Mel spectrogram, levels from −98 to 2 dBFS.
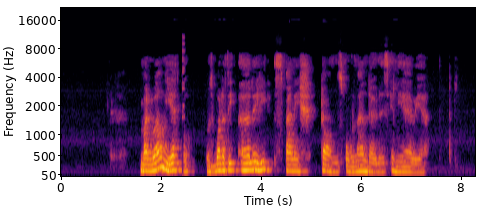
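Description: At about 2.41 to 2.47 s the speech is interrupted by a short blip, which is damaged data in the compressed stream. A stretch of corrupted bytes trips up the decoder, which misreads or drops the frames for those few hundredths of a second before it finds the next good frame header and locks back on.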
